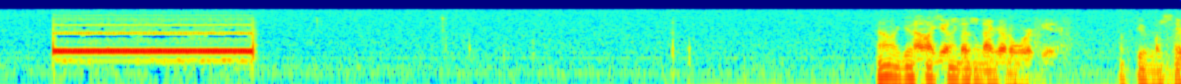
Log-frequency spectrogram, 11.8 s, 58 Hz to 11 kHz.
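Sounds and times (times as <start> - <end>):
telephone line tone while dialing a cell phone: 0.5 - 2.6
speech: 9.0 - 11.8.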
